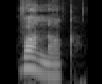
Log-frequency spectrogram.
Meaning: third-person plural indicative present indefinite of van
- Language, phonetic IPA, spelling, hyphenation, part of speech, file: Hungarian, [ˈvɒnːɒk], vannak, van‧nak, verb, Hu-vannak.ogg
